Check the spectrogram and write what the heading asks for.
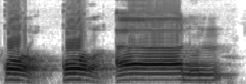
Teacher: قرآن، قر نہیں بولنا، قرآن، کیونکہ را ساکن سے پہلے قاف کے اوپر پیش ہے تو را موٹی پڑھی جائے گی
